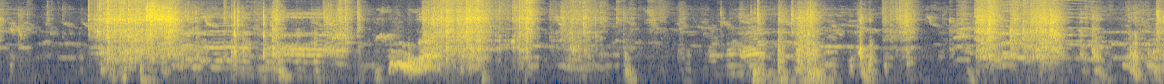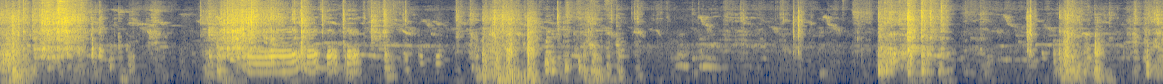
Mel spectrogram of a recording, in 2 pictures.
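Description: Pet chickens clucking at feeding time, in bursts that come and go, while a person talks to them on and off over the birds.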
